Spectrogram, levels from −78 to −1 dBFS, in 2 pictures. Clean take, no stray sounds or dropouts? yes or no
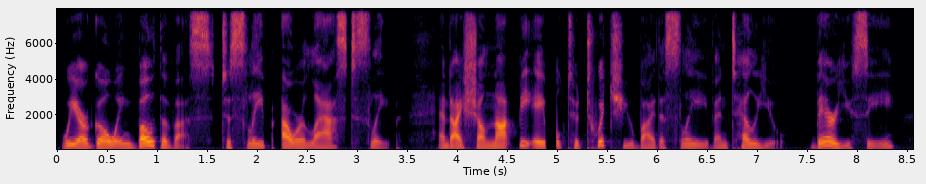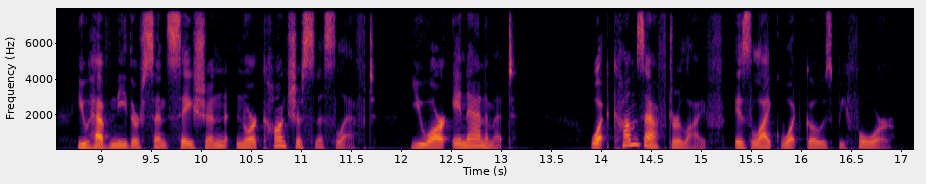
no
